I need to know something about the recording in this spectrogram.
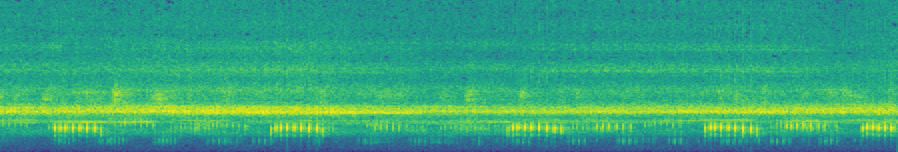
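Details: Forest green tree frogs, native only to Japan, calling while spawning at midday. Loud, rattling bursts of rapid pulses repeat about every two seconds, set against a continuous high insect drone.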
